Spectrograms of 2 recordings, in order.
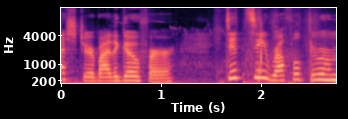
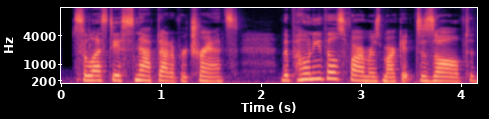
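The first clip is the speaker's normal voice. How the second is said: usual speaking voice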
